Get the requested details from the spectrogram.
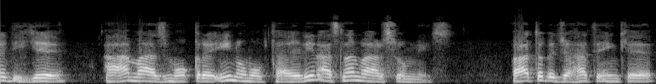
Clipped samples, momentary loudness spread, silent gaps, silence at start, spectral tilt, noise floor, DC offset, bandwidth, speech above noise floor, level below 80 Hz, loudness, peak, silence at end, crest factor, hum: under 0.1%; 10 LU; none; 0 s; -6.5 dB/octave; -49 dBFS; under 0.1%; 7.8 kHz; 37 dB; -56 dBFS; -13 LUFS; 0 dBFS; 0 s; 12 dB; none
